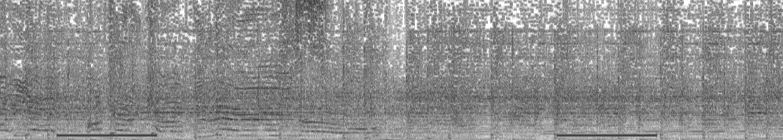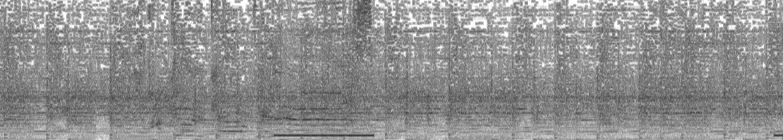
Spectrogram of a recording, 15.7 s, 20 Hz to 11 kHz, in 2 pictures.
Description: Ringback tone (Europe, 425 Hz), with noise.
